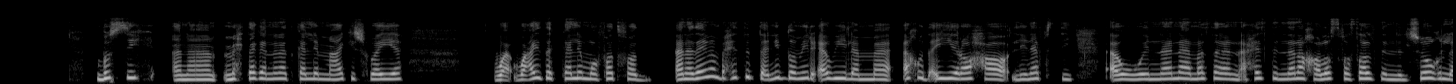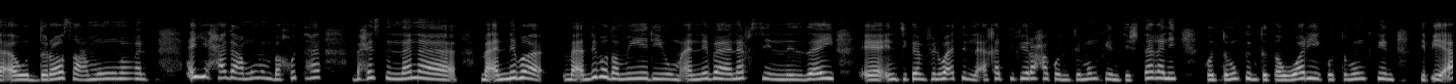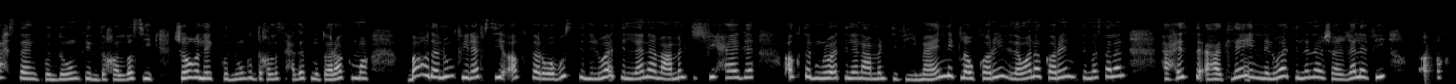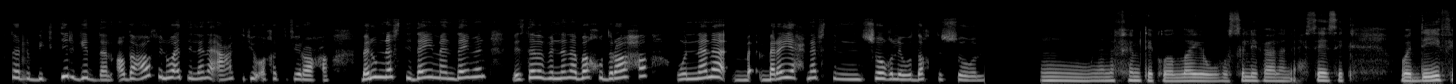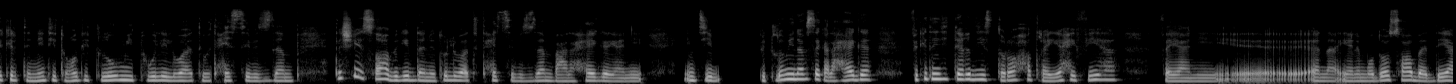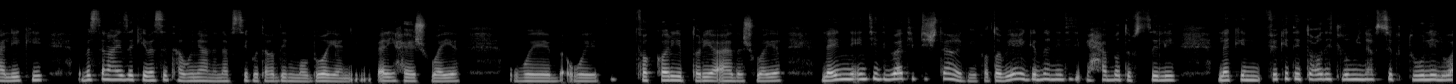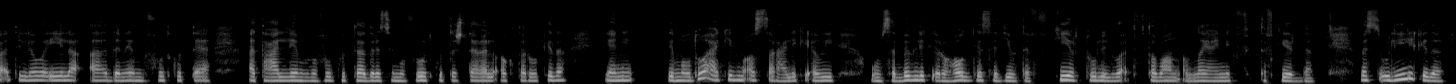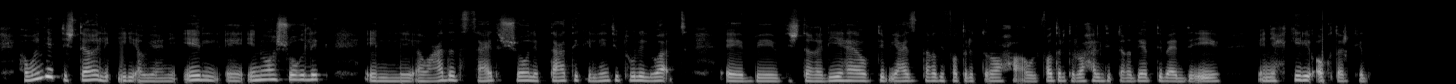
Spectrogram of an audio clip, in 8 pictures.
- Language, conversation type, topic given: Arabic, advice, إزاي آخد بريكات قصيرة وفعّالة في الشغل من غير ما أحس بالذنب؟
- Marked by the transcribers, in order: other background noise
